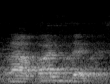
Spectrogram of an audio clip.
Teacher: nafas tertahan ya tidak berhembus tertahan terkunci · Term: huruf jahar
